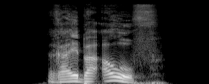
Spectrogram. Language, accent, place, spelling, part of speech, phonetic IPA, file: German, Germany, Berlin, reibe auf, verb, [ˌʁaɪ̯bə ˈaʊ̯f], De-reibe auf.ogg
- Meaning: inflection of aufreiben: 1. first-person singular present 2. first/third-person singular subjunctive I 3. singular imperative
